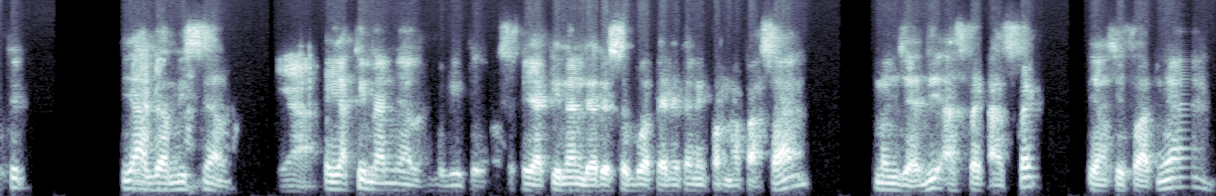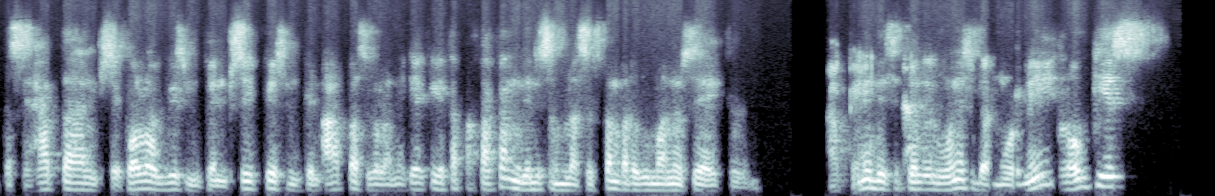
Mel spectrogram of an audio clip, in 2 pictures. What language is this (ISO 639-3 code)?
ind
